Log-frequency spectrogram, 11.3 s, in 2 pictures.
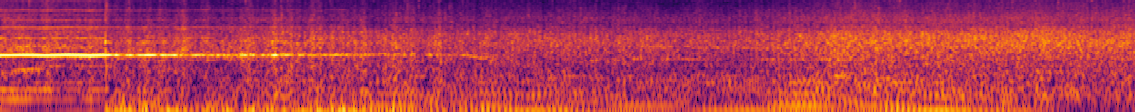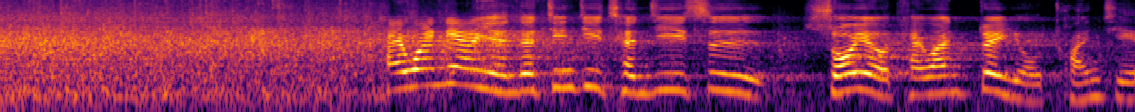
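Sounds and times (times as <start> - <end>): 
crowd applauding: 0.4 - 9.2
speech: 8.3 - 11.3.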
